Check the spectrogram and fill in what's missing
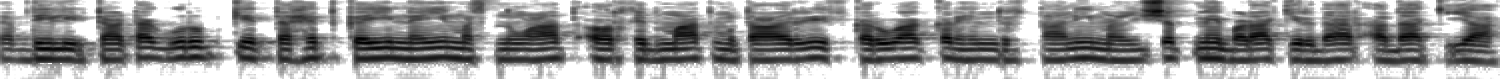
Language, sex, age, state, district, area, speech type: Urdu, male, 18-30, Uttar Pradesh, Balrampur, rural, spontaneous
